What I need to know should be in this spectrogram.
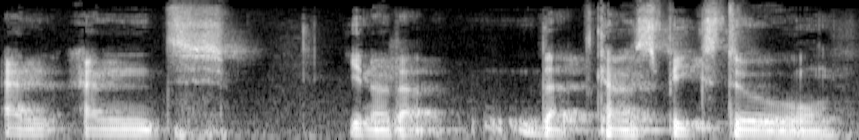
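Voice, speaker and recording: A man's voice: lowish voice, flat delivery, slow pace, darkish tone. A man interviewing a guest before a university audience, talking hesitantly with many restarts. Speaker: interviewer, history professor. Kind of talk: moderating a public interview.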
